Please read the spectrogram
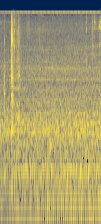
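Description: Steady low background noise with a faint hum, and two light clicks near the start.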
